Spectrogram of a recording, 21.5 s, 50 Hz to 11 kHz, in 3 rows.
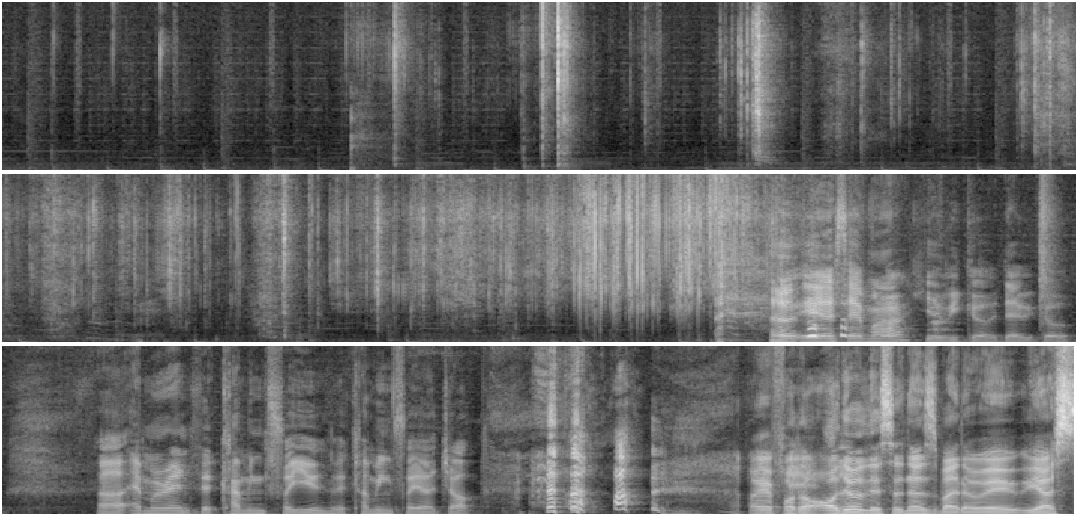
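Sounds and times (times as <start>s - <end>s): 
plastic product packaging crinkling and ripping as it is torn open: 3.5s - 6.1s, 6.7s - 12.2s
laughter: 11.9s - 13.6s, 17.8s - 19.8s
speech: 12.3s - 21.4s.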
